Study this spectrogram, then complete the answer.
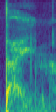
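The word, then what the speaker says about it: Taim: Tim, mais ça se prononce Time. Ok, Tem ou Tem, je sais pas comment. T-A-I-M, donc je vais dire Tame, ouais.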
